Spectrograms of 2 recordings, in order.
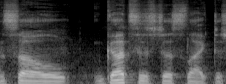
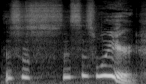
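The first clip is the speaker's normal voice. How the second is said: high squeaky voice. Retold or imitated. Own reaction retold.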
